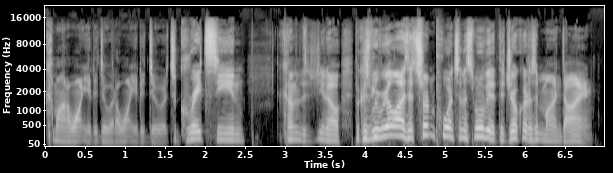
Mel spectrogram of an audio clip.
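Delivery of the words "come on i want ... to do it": put-on muttering under the breath, much quieter. Recounting a film scene, quoting a character's line: retelling a muttered line. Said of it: "the Joker's muttering under his breath".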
